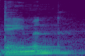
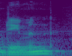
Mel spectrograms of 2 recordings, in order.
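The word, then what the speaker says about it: Daemon: Thruster interesting uh oh Mr demon is pronounced Damon uh it's definitely it's pronounced differently from the spelling um so that's d a e so so that's like a an alternate spelling for demon and it's pronounced Damon or demon so I'm just going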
